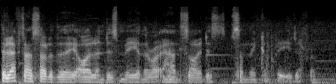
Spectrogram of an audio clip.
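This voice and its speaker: Speaking with a London accent at a medium pitch, a man is heard over noticeable background noise. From London, England. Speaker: creative agency owner, game island creator. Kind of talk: casual interview. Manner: hesitant, many fillers.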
